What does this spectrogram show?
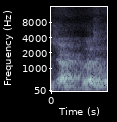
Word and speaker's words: Jarquetta: My name is so unique that Can you I'm spell your just name for our Jarquetta. viewers? It's phonetically sound.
